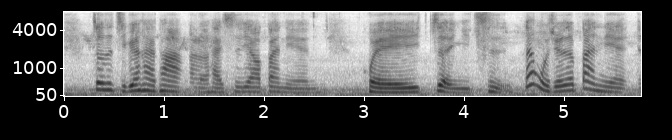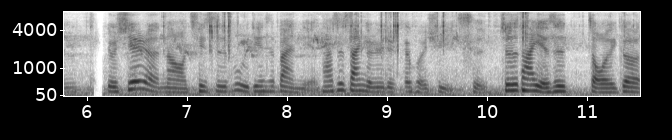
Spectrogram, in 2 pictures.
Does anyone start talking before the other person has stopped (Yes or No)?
No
